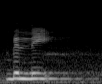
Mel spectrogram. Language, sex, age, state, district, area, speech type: Sindhi, female, 18-30, Maharashtra, Thane, urban, read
